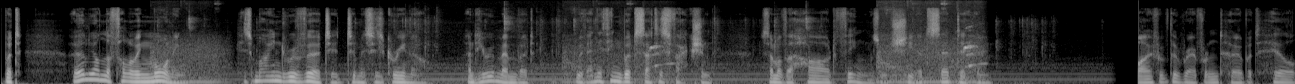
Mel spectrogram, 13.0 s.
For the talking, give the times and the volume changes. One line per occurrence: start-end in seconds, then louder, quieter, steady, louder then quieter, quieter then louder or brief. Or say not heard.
0.0-9.9 quieter
11.3-12.9 brief.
